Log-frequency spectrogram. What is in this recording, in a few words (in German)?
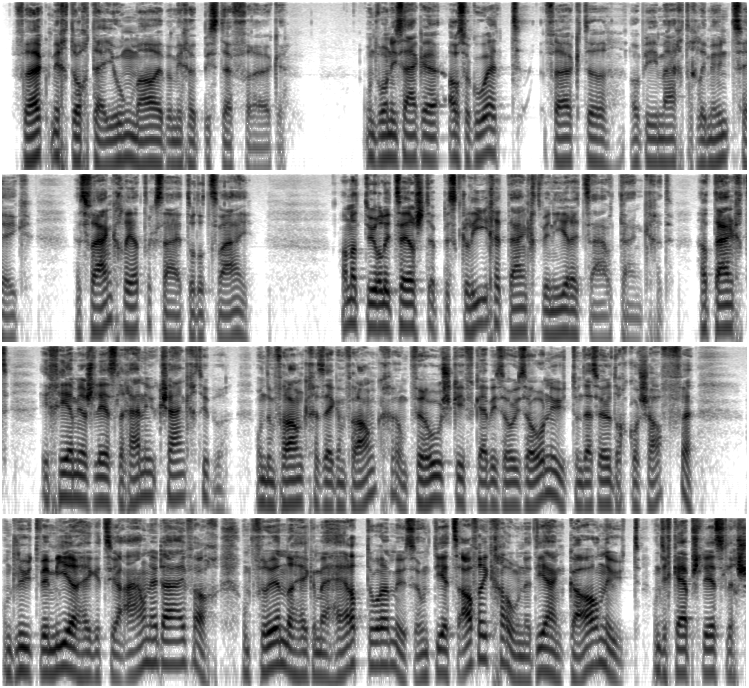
Zuridutsch laut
